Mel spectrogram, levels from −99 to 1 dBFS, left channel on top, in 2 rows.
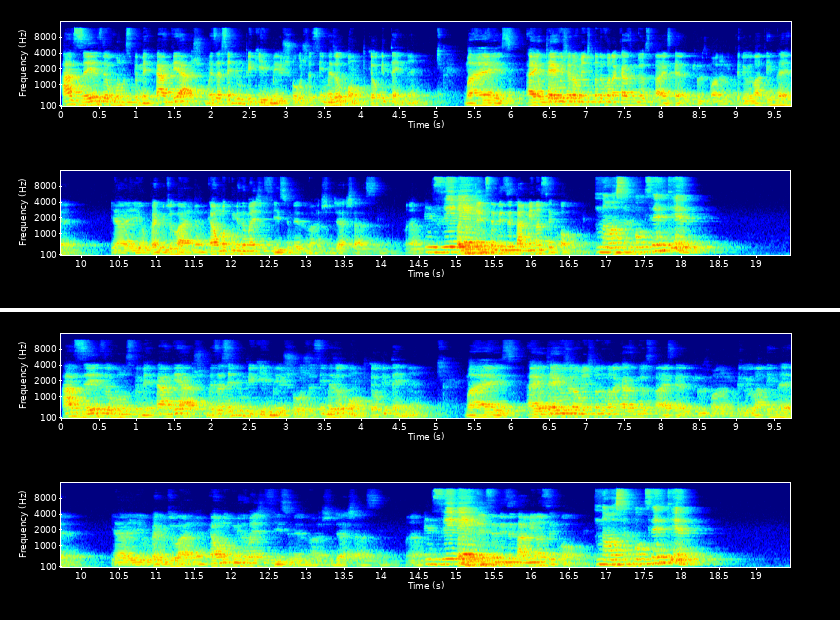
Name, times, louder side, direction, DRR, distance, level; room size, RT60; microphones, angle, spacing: voice 1, 0.0-4.7 5.4-5.9 6.2-9.9 10.4-14.1 14.3-14.6 15.0-16.6, left 2 dB, 80° left, 2 dB, 0.5 m, -27 dB
voice 2, 14.6-15.5 16.9-18.0, equal, 80° right, -5 dB, 1.5 m, -23 dB
3.8 x 2.0 x 2.9 m, 1.1 s
head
